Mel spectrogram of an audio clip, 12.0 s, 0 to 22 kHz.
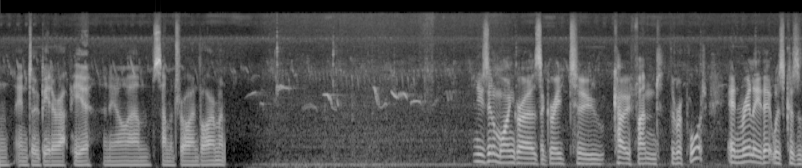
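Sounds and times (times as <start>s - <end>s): birds whistling: 3.1s - 12.0s
low steady hum: 3.7s - 12.0s.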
